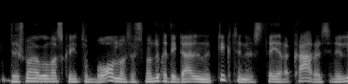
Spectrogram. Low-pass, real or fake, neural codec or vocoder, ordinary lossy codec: 7.2 kHz; fake; codec, 16 kHz, 1 kbps, FreqCodec, larger model; Opus, 64 kbps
